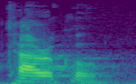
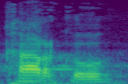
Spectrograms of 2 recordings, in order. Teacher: the R in she oak must be a glide R, karaku, rather than a rolled R, karaku in the word for red.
